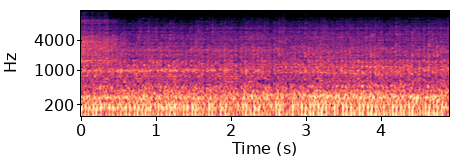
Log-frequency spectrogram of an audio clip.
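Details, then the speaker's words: Restored Yamaha XV250 Virago V-twin up for sale, started cold on the electric starter with pipes not yet warmed: steady, lumpy idle at about three beats a second with no knocks or misses; normal cold idle. "these pipes are cold because they haven't been warmed up"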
